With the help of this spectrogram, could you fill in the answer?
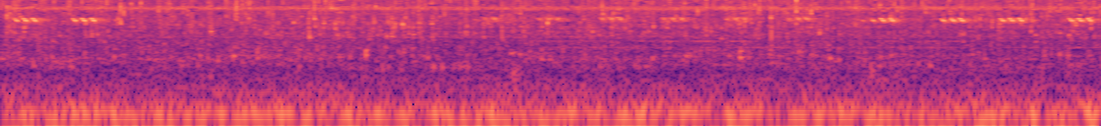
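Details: Cricket chirping in short, high-pitched pulsed bursts at a steady rhythm, roughly three per second, over a loud constant rush of flowing water.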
